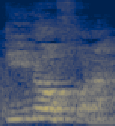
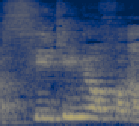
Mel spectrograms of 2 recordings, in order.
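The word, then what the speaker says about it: Ctenophora: একটা সিতে হচ্ছে টিনোফোরা, এটা কিন্তু আবার সিটিনোফোরা উচ্চারণ করিল না, উচ্চারণ কি? টিনোফোরা।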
